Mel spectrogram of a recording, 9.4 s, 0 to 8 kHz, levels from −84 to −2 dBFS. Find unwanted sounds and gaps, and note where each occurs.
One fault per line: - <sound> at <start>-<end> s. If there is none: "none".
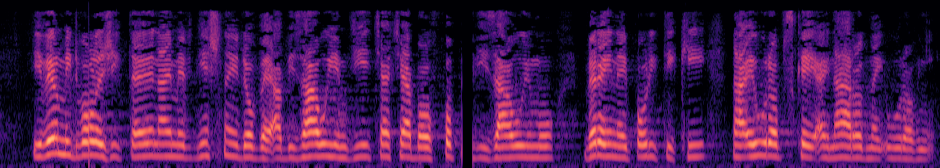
- dropout at 4.6-4.7 s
